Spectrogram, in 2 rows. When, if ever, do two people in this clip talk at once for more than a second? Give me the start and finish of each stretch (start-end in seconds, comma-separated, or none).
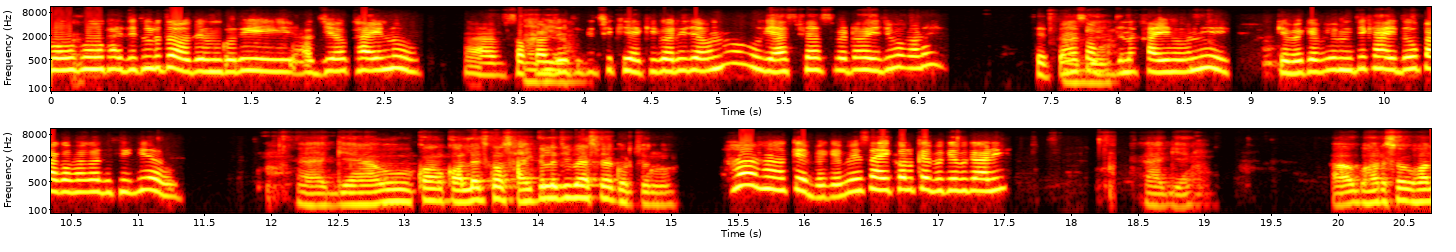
none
